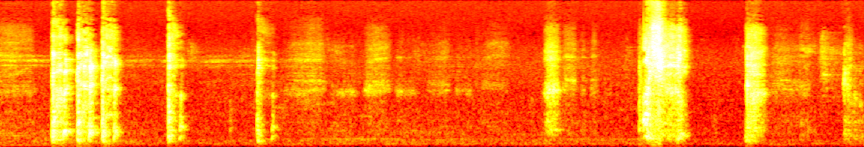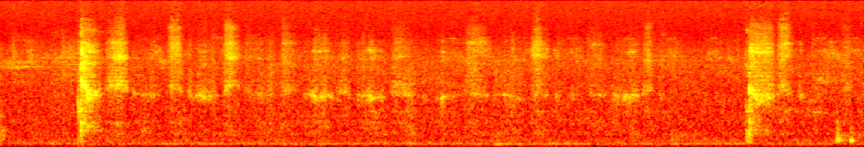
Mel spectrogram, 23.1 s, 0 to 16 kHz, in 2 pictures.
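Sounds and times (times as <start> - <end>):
person sneezing: 8.6 - 9.2.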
